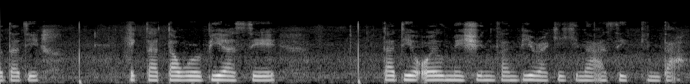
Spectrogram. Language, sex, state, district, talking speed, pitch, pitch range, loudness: Nagamese, female, Nagaland, Dimapur, 120 wpm, 195 Hz, 190-200 Hz, -17 LUFS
